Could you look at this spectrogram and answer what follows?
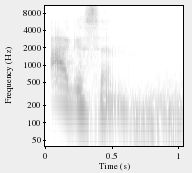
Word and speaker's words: Agesen: No, Agesen.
